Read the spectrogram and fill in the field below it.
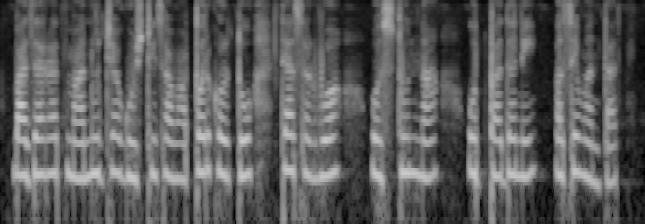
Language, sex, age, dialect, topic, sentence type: Marathi, female, 25-30, Varhadi, agriculture, statement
